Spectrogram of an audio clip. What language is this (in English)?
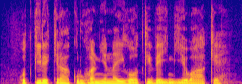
Kikuyu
